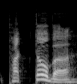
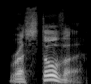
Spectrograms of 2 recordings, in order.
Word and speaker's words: Rostova: Apparently, when you say Paktoba, as we said last week, it is actually pronounced Rostova. Phonetically, it sounds the same.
